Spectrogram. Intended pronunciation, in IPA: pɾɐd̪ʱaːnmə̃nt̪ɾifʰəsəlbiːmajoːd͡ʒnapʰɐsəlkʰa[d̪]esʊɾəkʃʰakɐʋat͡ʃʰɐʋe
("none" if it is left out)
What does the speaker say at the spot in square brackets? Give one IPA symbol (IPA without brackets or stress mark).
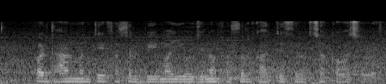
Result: t̪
